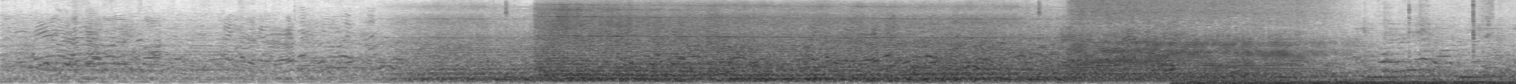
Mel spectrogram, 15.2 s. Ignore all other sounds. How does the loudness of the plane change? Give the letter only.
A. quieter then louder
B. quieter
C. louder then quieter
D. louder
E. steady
E.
